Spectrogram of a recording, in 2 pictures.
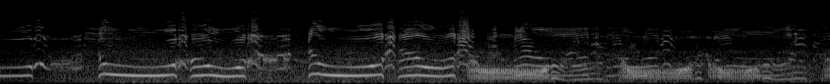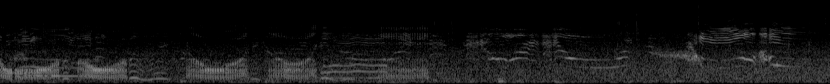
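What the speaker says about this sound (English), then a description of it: "These Coris shearwaters that wail like infants nest at night under the jumble of rocks." Cory's shearwaters calling at night from a rocky seabird colony, a chorus of wailing, infant-like, wavering cries repeating in close overlapping bursts, loud and near against a quiet background.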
